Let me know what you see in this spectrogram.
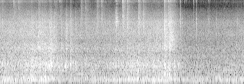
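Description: Mumbai suburban local train (electric multiple unit) running, heard from inside a crowded compartment: a steady rumble of wheels on the rails with a couple of louder clacks, about a second in and again just past three seconds, then easing slightly.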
